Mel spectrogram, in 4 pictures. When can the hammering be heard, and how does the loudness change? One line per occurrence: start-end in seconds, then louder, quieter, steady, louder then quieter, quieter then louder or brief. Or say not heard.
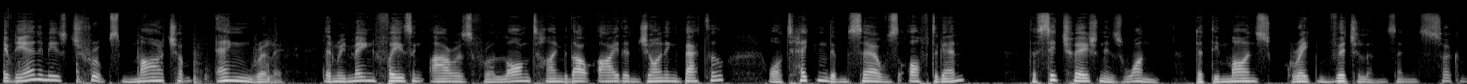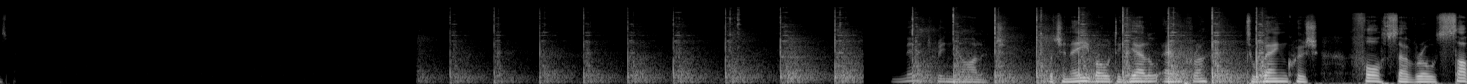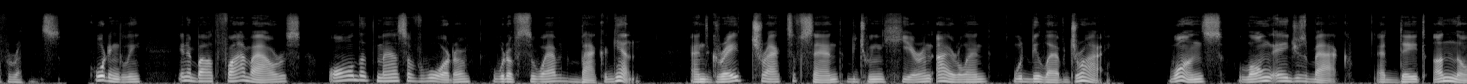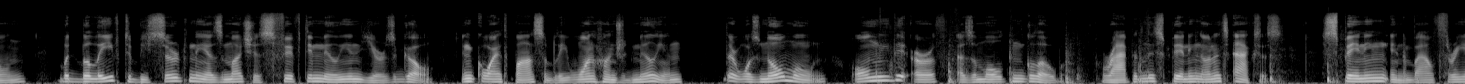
18.8-27.4 louder.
